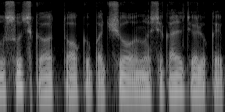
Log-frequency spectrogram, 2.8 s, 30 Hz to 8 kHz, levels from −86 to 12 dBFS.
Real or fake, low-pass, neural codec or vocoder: fake; 7.2 kHz; vocoder, 44.1 kHz, 128 mel bands every 256 samples, BigVGAN v2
